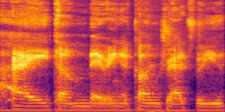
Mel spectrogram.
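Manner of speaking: slow, harsh, rasping voice that carries. Reading a board game's story text, voicing the Watcher: rasping Watcher voice. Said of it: "The Watcher's voice, when it finally speaks, rasps across the room".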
